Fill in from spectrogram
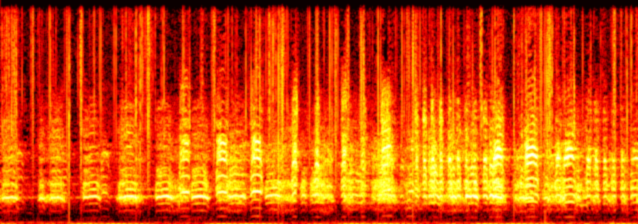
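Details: Egyptian geese alighting noisily at the water's edge of East African lakes and rivers give a busy chorus of harsh, nasal honks, several birds calling over one another in rapid, uneven bursts.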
